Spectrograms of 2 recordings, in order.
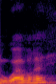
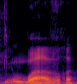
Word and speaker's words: Wavre: des grands philosophes là je vais essayer de prononcer à la wallon Wavre Wavre Wavre Mols Mols maison d'édition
